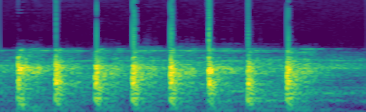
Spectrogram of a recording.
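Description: Loud, rapid knocking on a door, about seven sharp raps in a quick, steady rhythm, close by with no voices over it.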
